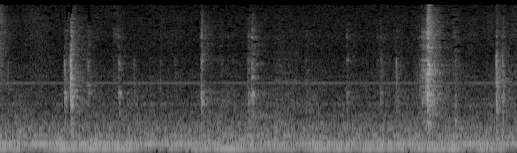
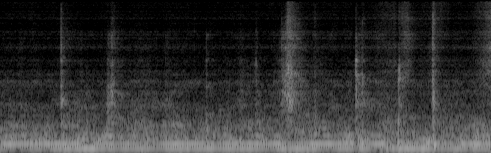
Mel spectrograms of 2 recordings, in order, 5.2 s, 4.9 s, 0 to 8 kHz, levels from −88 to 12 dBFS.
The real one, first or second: first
